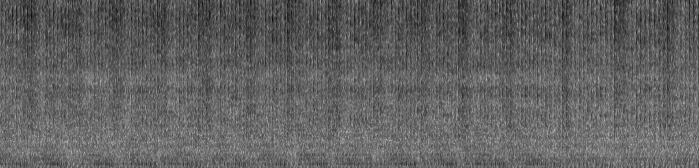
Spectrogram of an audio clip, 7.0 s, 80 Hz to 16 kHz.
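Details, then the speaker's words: 5.5 hp petrol water-pump engine after carburetor cleaning: runs unevenly, note rising and falling about twice a second, dies when throttled down; another adjustment point still to fix. "ครับพอเราผ่อนเครื่องลงเครื่องก็ดับนะครับท่านคงจะเห็นแล้วนะครับว่าตอนที่เราสตาร์ทเครื่องเครื่องมันเดินไม่เรียบเลยนะครับเครื่องจะเดินไม่เรียบ"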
